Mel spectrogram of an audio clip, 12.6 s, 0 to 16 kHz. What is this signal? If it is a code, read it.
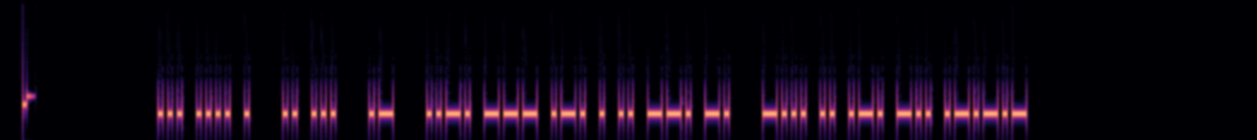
Morse code, heard as a keyed tone, about 25 wpm, 700 Hz. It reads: SHE IS A FOREIGN BIRD.
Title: Sentences from Top 1400 Words 25wpm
